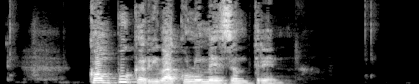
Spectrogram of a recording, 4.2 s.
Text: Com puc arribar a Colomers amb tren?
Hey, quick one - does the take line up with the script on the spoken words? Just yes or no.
yes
